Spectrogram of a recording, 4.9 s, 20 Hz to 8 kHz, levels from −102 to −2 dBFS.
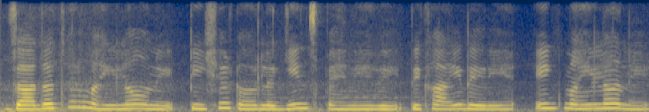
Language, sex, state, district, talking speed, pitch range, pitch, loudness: Hindi, female, Chhattisgarh, Bastar, 185 wpm, 265-320 Hz, 285 Hz, -20 LUFS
